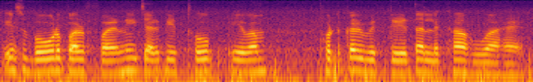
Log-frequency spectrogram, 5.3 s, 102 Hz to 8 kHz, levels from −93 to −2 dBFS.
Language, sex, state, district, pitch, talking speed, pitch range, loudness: Hindi, male, Uttar Pradesh, Lalitpur, 170 Hz, 135 wpm, 160-175 Hz, -17 LUFS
